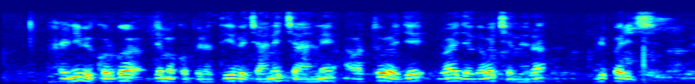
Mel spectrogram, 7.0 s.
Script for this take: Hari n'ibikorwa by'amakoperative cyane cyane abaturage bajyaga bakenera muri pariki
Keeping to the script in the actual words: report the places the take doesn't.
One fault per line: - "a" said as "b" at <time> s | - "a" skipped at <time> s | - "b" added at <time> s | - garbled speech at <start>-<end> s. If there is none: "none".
none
